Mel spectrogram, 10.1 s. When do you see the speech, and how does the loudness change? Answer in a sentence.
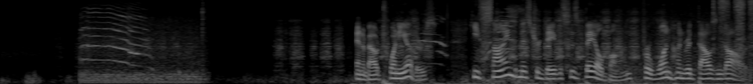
You can hear the speech from 4.7 to 10.0 s, at a steady volume.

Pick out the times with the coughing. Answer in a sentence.
The coughing can't be heard in this clip.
